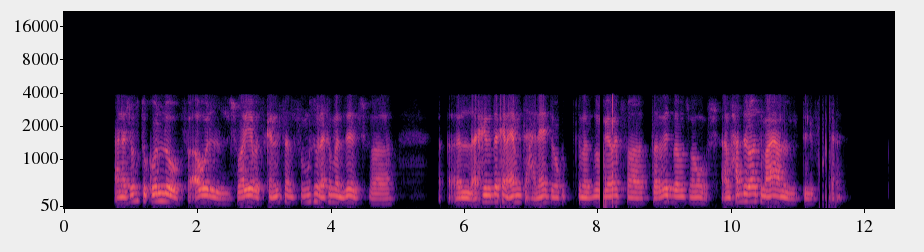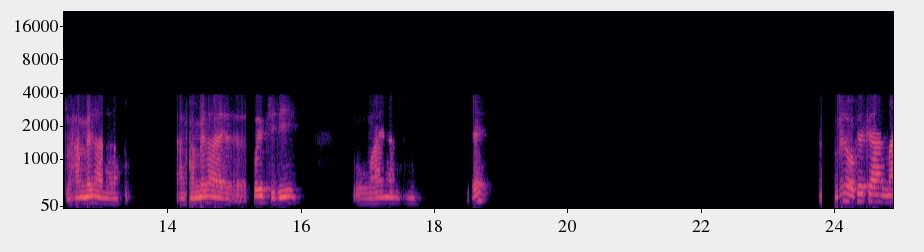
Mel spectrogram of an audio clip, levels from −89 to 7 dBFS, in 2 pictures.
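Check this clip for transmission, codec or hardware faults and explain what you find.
Four dropouts are audible, all packet loss on an ADPCM call, heard through a narrow 200 Hz to 3.4 kHz telephone band with the light coding damage of 32 kbit/s G.726.

At 8.04 to 8.30 s, 11.34 to 11.61 s, 14.30 to 14.38 s and 23.82 to 24.16 s the speech drops into hard-edged silence. It then returns slightly distorted, settling after a few tens of milliseconds.

The gaps total 60 ms, 140 ms, 40 ms and 200 ms, which fits runs of about three, seven, two and ten 20 ms packets. The 11.34 s loss is scattered over 240 ms, with no hole longer than 40 ms, so it sounds choppy rather than like one gap. During each gap the receiver hears nothing and substitutes silence. Because ADPCM sends only the difference from a prediction, the decoder's predictor and step size have drifted away from the sender's by the time audio resumes. 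The first samples after each hole are therefore rebuilt wrongly until the two sides realign.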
